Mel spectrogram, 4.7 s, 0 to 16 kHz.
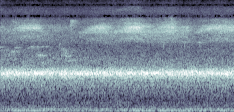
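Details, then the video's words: Brood X periodical cicadas in suburban Chantilly, Virginia, near Washington, D.C., during their 2021 emergence after 17 years underground; a steady, unbroken droning chorus holds one pitch throughout, with low rumbling background noise. "Brood X sound 2021"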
